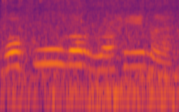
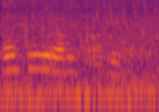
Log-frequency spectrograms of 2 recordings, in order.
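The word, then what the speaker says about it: غفورا رحيما: Ya, jadi ee tanwin fathainnya masuk ke dalam rnya yaitu gfurur rahim. Tidak dibaca gfurun rahim. Jadi gfurrahim ya.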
